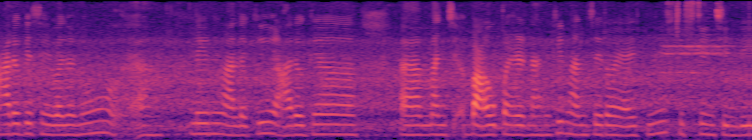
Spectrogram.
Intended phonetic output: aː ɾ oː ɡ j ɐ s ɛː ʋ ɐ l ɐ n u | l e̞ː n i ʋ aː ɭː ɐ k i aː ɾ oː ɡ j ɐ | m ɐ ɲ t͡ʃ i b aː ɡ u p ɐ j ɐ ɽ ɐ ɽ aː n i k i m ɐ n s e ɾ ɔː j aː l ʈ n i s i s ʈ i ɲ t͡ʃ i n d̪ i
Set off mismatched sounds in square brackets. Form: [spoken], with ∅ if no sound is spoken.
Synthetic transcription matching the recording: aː ɾ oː ɡ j ɐ s ɛː ʋ ɐ l ɐ n u | l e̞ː n i ʋ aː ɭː ɐ k i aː ɾ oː ɡ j ɐ | m ɐ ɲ t͡ʃ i b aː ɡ u p ɐ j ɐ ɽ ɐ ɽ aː n i k i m ɐ n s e ɾ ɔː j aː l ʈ n i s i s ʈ i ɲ t͡ʃ i n d̪ i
